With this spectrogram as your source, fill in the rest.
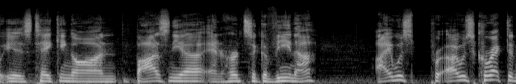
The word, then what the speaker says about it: Herzegovina: And it's just there's no I A at the end of the It's just Herzegovina.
